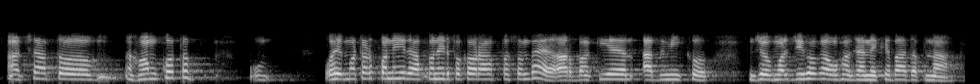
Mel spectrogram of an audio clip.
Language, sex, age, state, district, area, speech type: Hindi, female, 45-60, Bihar, Samastipur, rural, conversation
